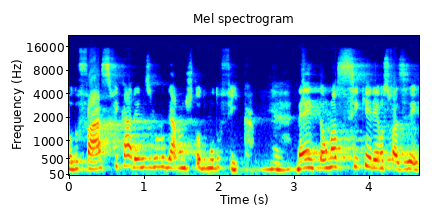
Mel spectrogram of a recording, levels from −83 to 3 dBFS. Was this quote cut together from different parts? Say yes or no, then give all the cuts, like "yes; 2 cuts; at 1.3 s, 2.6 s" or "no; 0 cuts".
no; 0 cuts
